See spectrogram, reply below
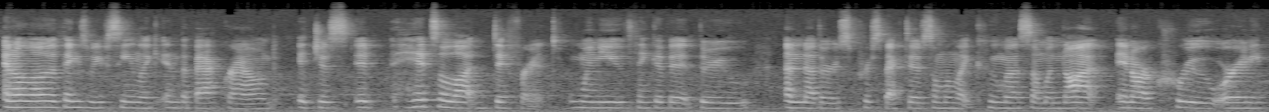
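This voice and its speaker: A woman's voice: mid-range voice, flat delivery, a little slow, fairly bright tone, echoey room, a little hiss or hum, rough recording. A woman hosting a casual video review, talking in an earnest, emotional, gushing way while her throat is sore and her voice sounds strained. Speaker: channel host reviewing manga chapters.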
